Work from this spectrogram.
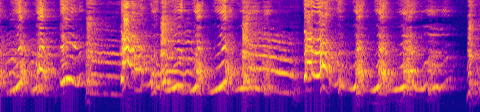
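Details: Homecoming greeting from two pet terriers, a Cairn and a Jack Russell: wavering, yelping howls in short surging phrases roughly every second, pitch bending sharply, mixed with a few bark-like accents.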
